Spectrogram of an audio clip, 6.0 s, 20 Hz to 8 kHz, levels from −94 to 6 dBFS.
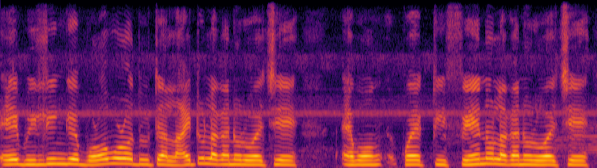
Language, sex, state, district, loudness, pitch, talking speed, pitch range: Bengali, male, Assam, Hailakandi, -14 LUFS, 210 Hz, 130 wpm, 205-225 Hz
